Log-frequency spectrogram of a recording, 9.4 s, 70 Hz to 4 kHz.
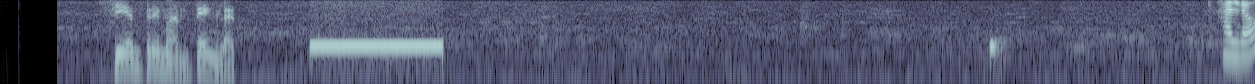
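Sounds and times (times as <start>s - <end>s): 
speech: 0.8s - 2.0s
steady telephone tone after a call cuts off: 2.3s - 3.4s.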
